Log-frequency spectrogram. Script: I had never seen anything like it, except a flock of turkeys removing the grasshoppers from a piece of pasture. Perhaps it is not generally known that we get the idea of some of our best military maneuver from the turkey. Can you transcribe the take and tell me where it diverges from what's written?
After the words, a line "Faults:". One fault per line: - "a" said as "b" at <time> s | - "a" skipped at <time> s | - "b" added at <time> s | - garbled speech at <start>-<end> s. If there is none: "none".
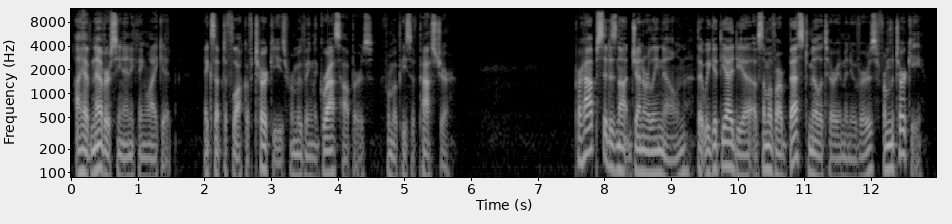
I have never seen anything like it, except a flock of turkeys removing the grasshoppers from a piece of pasture. Perhaps it is not generally known that we get the idea of some of our best military maneuvers from the turkey.
Faults:
- "had" said as "have" at 0.1 s
- "maneuver" said as "maneuvers" at 11.5 s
